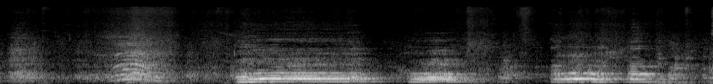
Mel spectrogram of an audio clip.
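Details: Deep, sustained lowing from the giant contest cattle Hanoman in Indonesia, prepared for a 2023 show: a steady bellow followed by two shorter moos, with faint background voices.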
